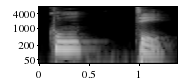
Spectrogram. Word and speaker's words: compter: Compter. But why a silent P in the middle of compter?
